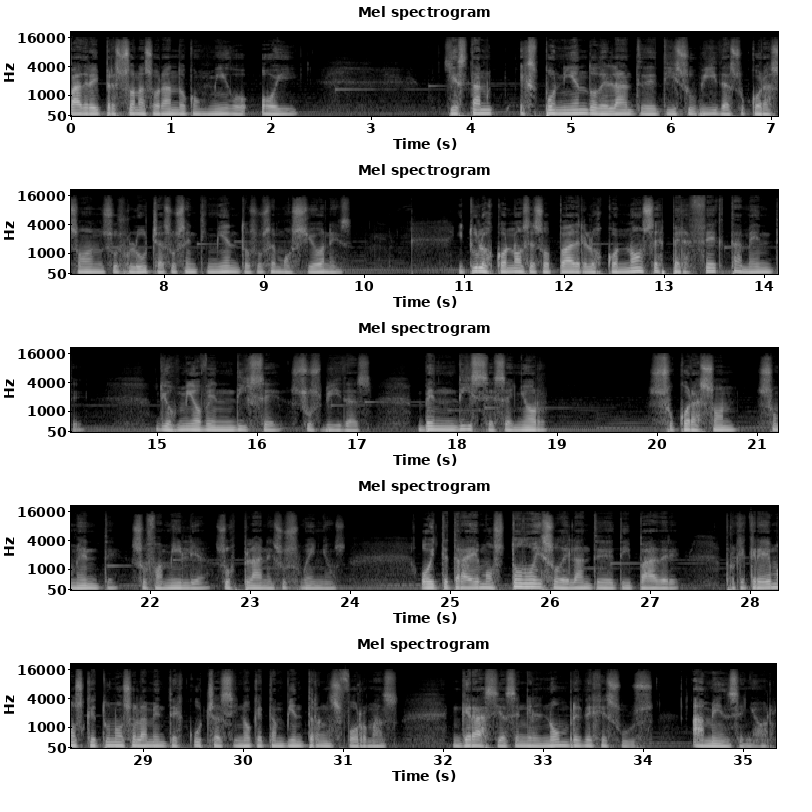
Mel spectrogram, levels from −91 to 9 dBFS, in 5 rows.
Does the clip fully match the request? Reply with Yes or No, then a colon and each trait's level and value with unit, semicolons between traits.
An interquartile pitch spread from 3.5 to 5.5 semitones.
No: average, 2.8 semitones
